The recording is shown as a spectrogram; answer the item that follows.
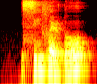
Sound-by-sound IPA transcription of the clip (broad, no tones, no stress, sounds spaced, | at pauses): s i v ɛ ɭ ɗ o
